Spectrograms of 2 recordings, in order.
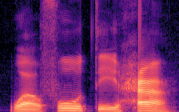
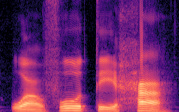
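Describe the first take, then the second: Both takes have the same delivery.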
